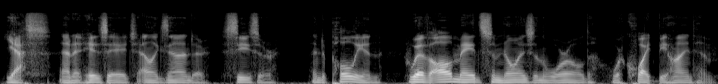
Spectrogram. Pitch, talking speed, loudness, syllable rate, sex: 95 Hz, 185 wpm, -21 LUFS, 5.2 syllables/s, male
